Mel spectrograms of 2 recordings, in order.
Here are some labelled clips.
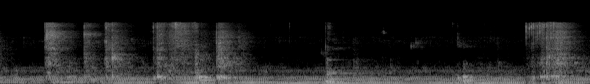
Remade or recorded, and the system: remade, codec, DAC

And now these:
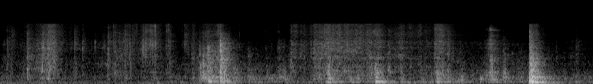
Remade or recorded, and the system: remade, codec, DAC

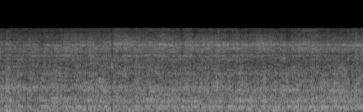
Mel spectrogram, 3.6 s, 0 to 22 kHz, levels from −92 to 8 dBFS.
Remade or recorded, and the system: remade, codec, DAC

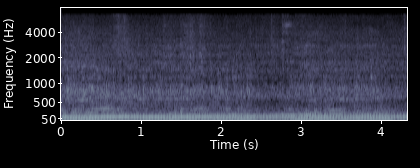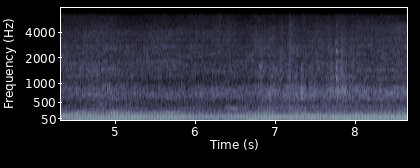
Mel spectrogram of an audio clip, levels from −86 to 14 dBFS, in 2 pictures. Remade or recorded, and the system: remade, codec, DAC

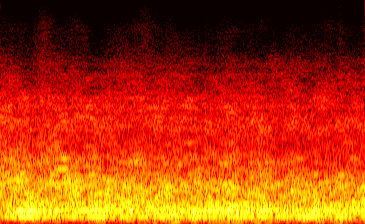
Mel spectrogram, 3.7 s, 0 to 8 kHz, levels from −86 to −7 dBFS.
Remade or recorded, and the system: remade, codec, DAC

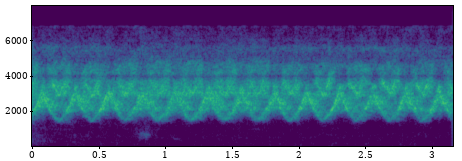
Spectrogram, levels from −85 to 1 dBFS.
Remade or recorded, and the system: remade, codec, DAC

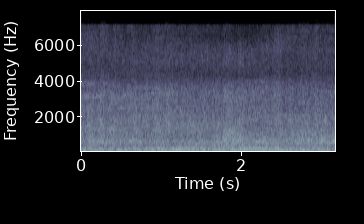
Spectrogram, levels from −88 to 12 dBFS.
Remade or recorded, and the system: recorded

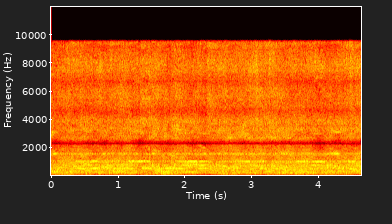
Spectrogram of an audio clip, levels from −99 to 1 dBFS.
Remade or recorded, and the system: remade, codec, DAC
